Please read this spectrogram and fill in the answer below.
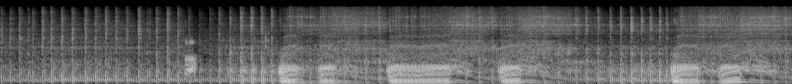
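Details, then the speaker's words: Poulan Pro two-stroke chainsaw, first start after cleanup before cutting season: fires up and revs cleanly, picking up and dropping back smoothly with no misses or bogging; normal running. "oh that don't run too bad"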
